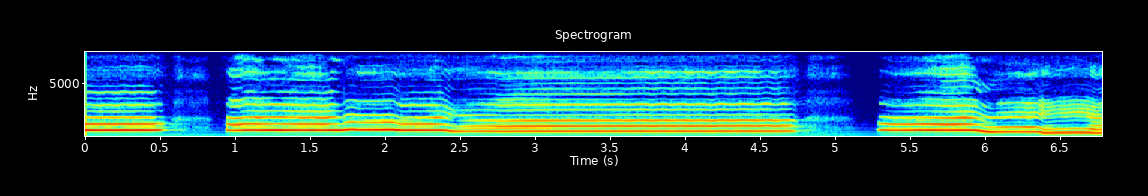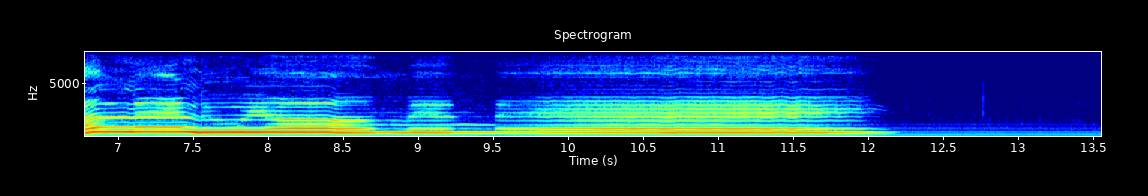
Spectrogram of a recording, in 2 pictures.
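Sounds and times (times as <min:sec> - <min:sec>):
soprano singing: 0:00.0 - 0:12.1.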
